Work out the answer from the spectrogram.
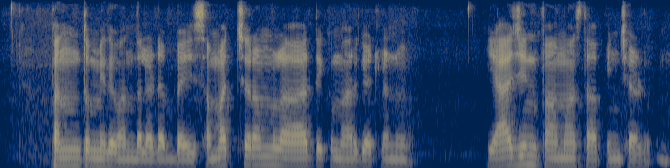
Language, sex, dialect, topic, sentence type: Telugu, male, Southern, banking, statement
